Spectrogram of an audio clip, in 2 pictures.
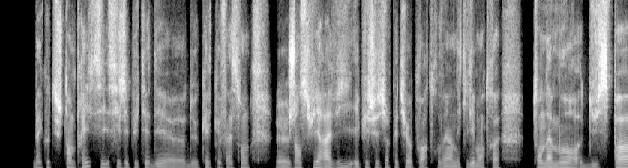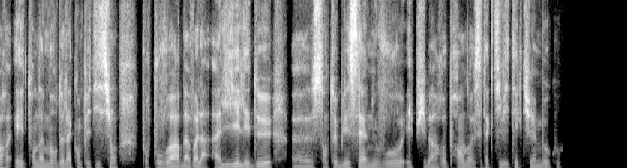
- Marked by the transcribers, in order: none
- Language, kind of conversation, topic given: French, advice, Comment gérer mon anxiété à l’idée de reprendre le sport après une longue pause ?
